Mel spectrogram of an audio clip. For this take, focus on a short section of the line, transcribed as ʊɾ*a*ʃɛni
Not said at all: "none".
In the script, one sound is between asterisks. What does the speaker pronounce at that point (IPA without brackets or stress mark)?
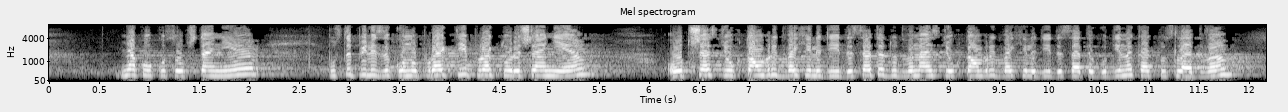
ɛ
